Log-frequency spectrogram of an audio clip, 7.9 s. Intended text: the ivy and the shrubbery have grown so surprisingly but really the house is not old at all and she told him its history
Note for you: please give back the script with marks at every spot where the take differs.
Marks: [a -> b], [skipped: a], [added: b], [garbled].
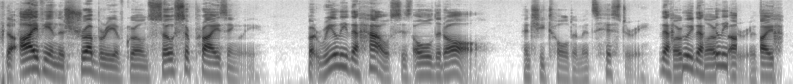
the ivy and the shrubbery have grown so surprisingly but really the house is [skipped: not] old at all and she told him its history [garbled]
